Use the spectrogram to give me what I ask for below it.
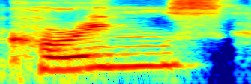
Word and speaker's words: Cockerings: His name's Stephen Colgan, and he's just written a hugely funny book called Corrings, spelt Cockerings, but it's pronounced Corrings, and that's a whole other story, available from all good bookshops.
